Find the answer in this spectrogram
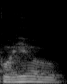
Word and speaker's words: guajillo: Yeah, it was like guajillo.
